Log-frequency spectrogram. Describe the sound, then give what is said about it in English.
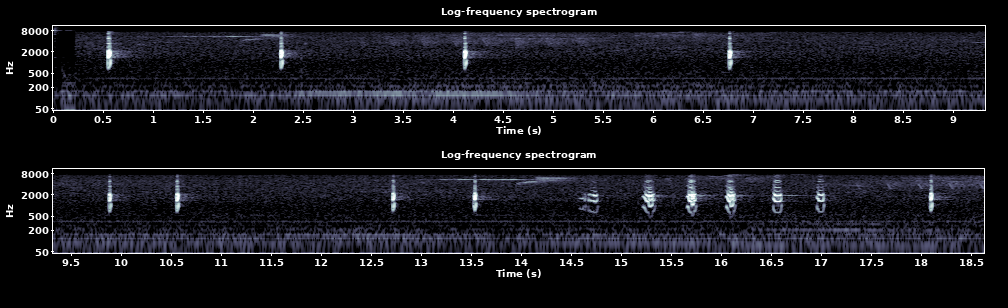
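Sharp, high yelps from a pot-and-peg turkey call, made by a hunter calling to a gobbling tom turkey, spaced out at first and then quickening into a tight run of about eight notes near the end, crisp with no voices. “So I pull out one of my pot and peg calls”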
